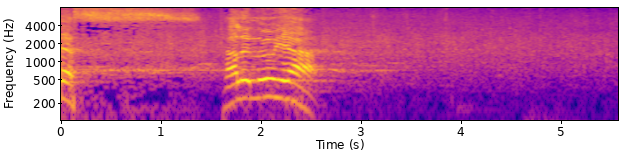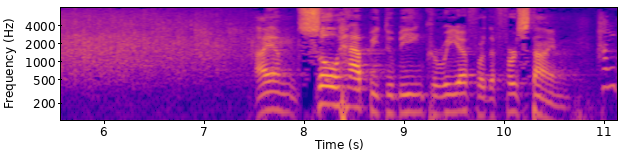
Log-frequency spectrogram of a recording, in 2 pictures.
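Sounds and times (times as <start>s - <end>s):
speech: 0.0s - 0.5s, 1.6s - 2.7s, 7.5s - 11.1s
audience applauding: 0.0s - 8.0s.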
